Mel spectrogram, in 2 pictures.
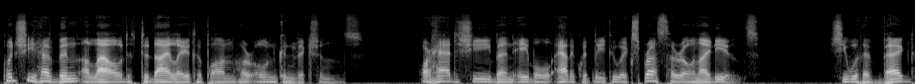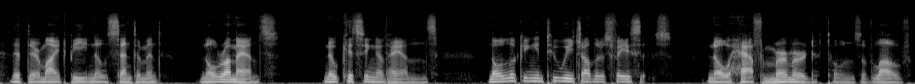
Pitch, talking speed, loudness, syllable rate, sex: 105 Hz, 160 wpm, -22 LUFS, 5.1 syllables/s, male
